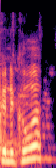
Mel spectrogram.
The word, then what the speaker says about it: Puka Nacua: Did I pronounce that correctly, everyone? Correct. Puka Nacua?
